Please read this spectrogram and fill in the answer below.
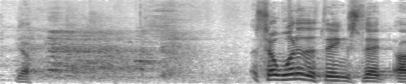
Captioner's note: laughter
